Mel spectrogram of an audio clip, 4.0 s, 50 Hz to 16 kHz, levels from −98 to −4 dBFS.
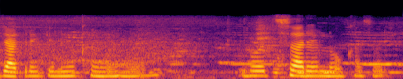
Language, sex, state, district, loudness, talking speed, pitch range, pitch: Hindi, female, Chhattisgarh, Raigarh, -20 LUFS, 150 wpm, 200-220 Hz, 210 Hz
